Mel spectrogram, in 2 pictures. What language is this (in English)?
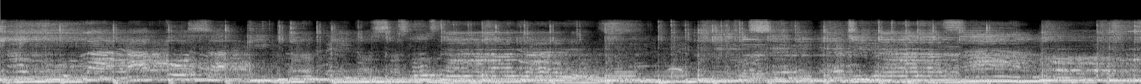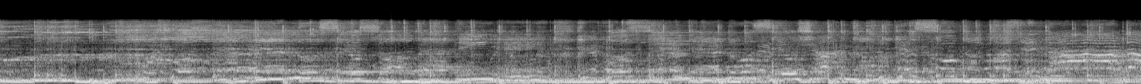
Portuguese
